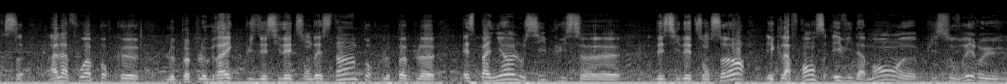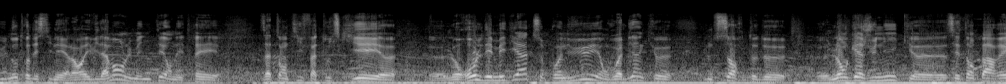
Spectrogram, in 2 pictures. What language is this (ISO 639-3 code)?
fra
